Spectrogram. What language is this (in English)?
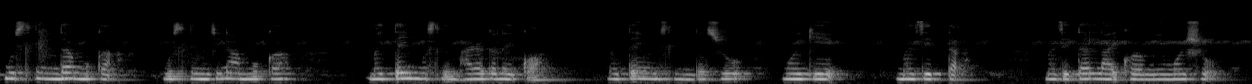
Manipuri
